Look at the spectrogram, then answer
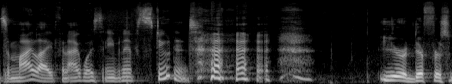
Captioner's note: laughing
